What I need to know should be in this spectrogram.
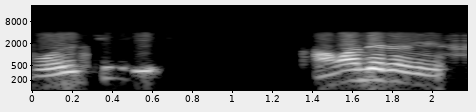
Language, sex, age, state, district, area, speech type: Bengali, male, 18-30, West Bengal, Darjeeling, rural, conversation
